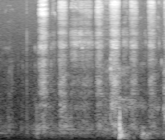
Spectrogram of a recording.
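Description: A person chewing food with the mouth closed, with short noisy breaths through the nose between bites.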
